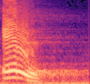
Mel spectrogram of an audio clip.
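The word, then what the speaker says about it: Él (אל): En hebreo, que es el idioma en que se escribió este pasaje, Dios se dice Él.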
